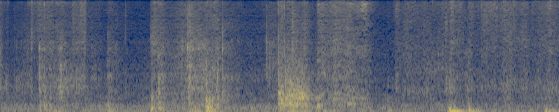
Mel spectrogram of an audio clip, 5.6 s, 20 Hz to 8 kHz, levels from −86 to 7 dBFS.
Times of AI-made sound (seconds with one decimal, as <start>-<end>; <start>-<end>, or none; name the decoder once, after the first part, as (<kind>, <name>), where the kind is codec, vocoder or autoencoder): 0.0-3.5 (codec, DAC)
